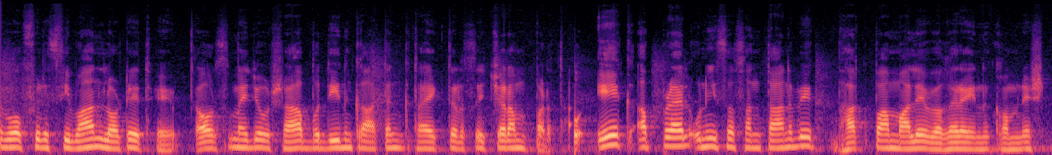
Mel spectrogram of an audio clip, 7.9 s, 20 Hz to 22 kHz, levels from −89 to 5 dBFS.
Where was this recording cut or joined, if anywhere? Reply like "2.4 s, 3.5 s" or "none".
4.3 s, 6.1 s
